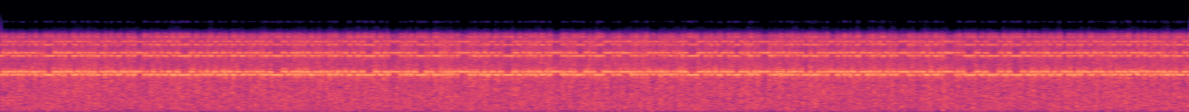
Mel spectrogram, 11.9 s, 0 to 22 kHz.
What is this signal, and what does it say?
Two-tone teleprinter signal, about 170 Hz shift.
